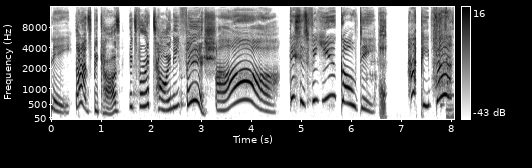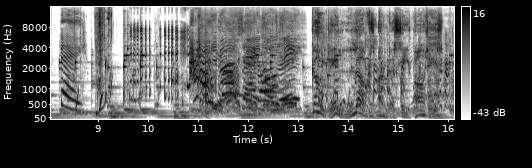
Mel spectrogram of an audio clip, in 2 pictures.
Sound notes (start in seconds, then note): 6.5 snorting; 9.5 Goldie giggling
